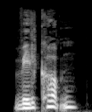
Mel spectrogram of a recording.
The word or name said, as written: velkommen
